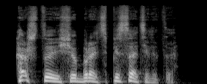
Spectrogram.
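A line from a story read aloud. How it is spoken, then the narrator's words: Snorting. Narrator (Russian): хмыкнул Федя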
